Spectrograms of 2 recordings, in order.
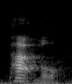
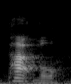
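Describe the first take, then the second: First: It is said in an Eastern Kentucky drawl. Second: It is said in an Eastern Kentucky drawl.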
